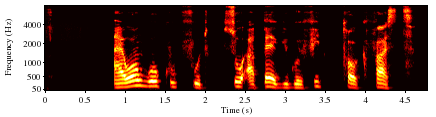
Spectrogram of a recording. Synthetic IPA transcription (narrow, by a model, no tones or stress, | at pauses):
ajwɔ̃nɡokʰukfud | soʔapɛɡjuɡofitːʰɔkfast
